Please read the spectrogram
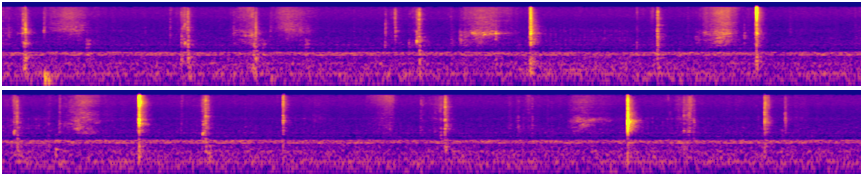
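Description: Tarot cards dealt one at a time onto a cloth-covered table: irregular sharp clicks as cards are flipped and set down, with soft swishes of cards sliding into place. A steady faint hum runs underneath.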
